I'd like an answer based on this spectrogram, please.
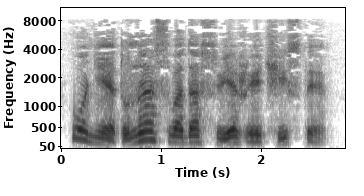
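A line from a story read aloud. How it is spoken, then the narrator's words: Dry, detached. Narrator (Russian): сухо проговорила, как бы не отвечая за то, что делается в других домах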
